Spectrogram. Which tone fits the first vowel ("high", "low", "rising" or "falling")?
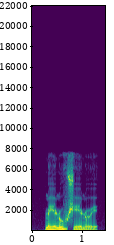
low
